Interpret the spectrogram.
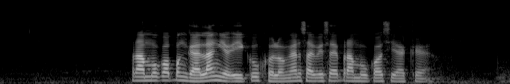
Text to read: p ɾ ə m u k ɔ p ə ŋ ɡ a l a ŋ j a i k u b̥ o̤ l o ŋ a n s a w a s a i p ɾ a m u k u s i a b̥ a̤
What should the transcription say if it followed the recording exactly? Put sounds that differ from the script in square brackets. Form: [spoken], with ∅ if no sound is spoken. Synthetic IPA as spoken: p ɾ [a] m u k ɔ p ə ŋ ɡ a l a ŋ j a i k u [ɡ̥] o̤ l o ŋ a n s a w [i] s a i p ɾ a m u k [ɔ] s i a [ɡ̥] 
